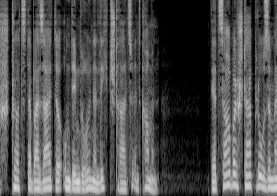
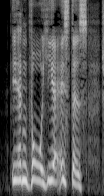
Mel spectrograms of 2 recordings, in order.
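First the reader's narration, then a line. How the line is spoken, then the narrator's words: Shouting. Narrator (German): schrie Harry ihr zu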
